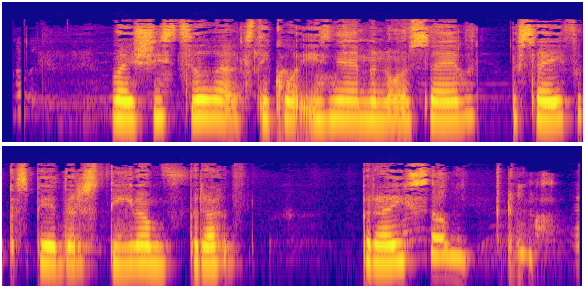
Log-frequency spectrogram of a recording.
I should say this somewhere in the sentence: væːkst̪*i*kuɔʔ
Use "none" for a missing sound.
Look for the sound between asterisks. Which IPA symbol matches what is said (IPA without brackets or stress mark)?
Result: i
